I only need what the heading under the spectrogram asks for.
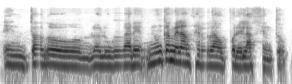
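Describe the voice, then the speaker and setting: A woman's voice: fairly low pitch, moderate pace, a little mellow. A woman who works as an actress abroad, talking candidly in an interview and laughing between her thoughts. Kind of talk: casual interview conversation.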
